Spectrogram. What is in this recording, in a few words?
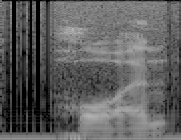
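"hun", Chinese, third tone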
